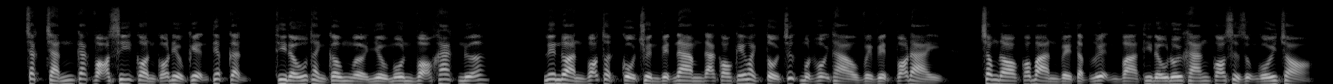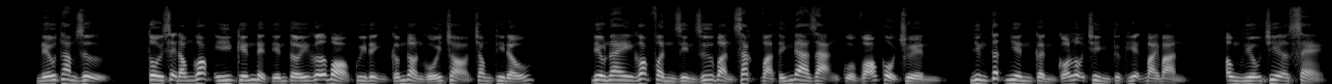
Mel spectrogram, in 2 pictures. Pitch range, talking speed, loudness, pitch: 165-210 Hz, 255 wpm, -26 LUFS, 180 Hz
